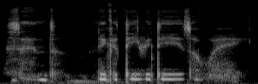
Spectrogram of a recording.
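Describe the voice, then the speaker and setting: Very slow whispering woman, ASMR meditation. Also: fairly high pitch, completely flat delivery. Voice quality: breathy whisper. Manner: hushed, soothing, drawn-out phrases with long pauses. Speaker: ASMR channel host and meditation guide.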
